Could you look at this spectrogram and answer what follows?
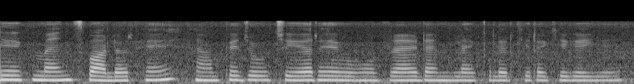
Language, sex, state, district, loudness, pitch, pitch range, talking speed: Hindi, female, Bihar, Begusarai, -17 LUFS, 195 Hz, 185-200 Hz, 170 wpm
